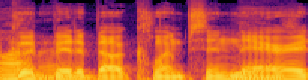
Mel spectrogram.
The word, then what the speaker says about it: Clemson: remember there's a P in Clemson. You don't see it. You don't spell it that way, but you'll get it right if you just spell it C-L-E-M-P-S-I-N, Clemson. It's correct. That is the correct way to pronounce it. A lot of people want to put a Z in there. They want to say Clemson. No, not like crimson.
